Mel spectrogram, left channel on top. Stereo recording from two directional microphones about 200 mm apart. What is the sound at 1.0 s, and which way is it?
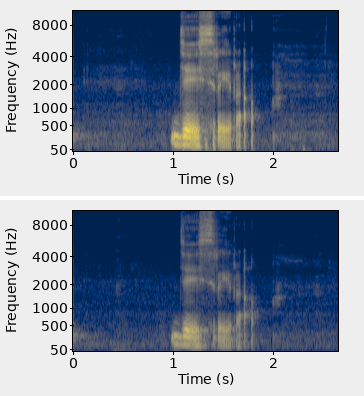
Speech, 45° left (ahead or behind).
